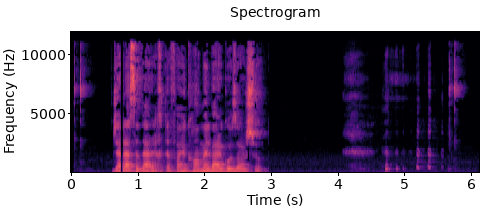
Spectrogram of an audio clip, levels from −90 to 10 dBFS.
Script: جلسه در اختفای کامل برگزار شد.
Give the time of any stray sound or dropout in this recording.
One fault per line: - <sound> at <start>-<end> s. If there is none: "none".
- dropout at 0.7-0.8 s
- laugh at 4.1-5.6 s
